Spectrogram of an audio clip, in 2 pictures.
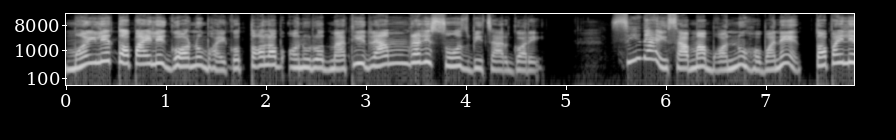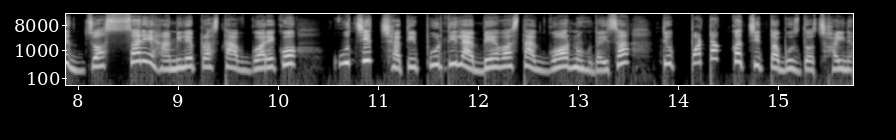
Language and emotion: Nepali, angry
